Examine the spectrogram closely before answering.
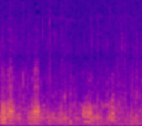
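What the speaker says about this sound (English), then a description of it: "And the ducks are just standing there." A few ducks standing close to a hovering drone give repeated nasal quacks in short bursts about every half second, under a soft steady background hiss.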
